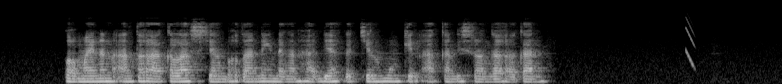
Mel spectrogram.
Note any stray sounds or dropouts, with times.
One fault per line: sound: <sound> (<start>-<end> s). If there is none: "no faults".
sound: chirp (6.9-7.0 s)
